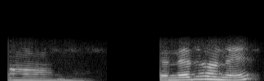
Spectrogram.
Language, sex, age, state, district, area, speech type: Assamese, female, 45-60, Assam, Golaghat, urban, conversation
